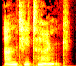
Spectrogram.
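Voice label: "anti tank", English, British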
